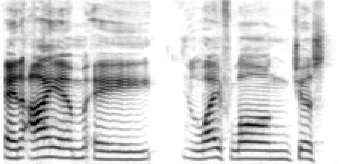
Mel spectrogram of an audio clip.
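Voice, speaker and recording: Male podcast co-host, high-pitched voice, enthusiastic fan chat, slangy and self-deprecating. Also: fairly even intonation, takes it slowly, bright, forceful tone, smooth. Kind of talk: casual chat about superhero shows.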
